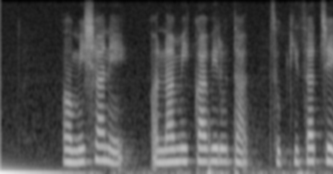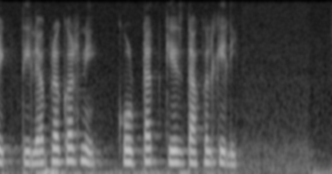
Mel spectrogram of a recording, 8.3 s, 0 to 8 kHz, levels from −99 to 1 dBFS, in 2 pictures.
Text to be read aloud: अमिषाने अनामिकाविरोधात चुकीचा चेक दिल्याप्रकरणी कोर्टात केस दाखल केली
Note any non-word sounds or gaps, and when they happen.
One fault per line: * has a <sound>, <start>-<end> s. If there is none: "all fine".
all fine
